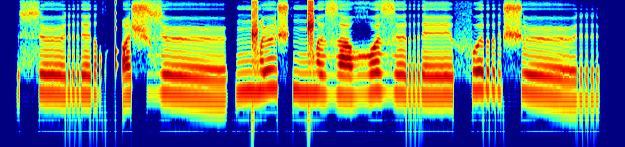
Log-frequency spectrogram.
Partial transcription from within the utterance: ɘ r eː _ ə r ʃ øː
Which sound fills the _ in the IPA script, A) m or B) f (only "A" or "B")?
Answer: B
